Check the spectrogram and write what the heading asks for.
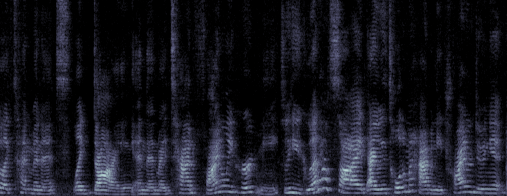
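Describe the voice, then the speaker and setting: A woman's voice: a little high, bright, forceful tone. A teenage girl telling her own stories to the camera in a chatty vlog, full of "like" fillers. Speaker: vlogger. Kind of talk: casual storytelling vlog. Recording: roomy echo, slightly distant from mic.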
